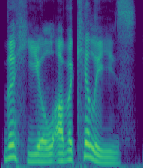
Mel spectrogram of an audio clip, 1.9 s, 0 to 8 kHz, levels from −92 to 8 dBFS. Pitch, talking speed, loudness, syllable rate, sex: 140 Hz, 125 wpm, -19 LUFS, 3.4 syllables/s, male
